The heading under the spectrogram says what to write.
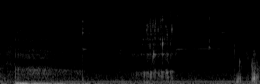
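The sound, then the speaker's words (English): Someone takes a quick drink of water, with soft sipping and swallowing sounds, faint wet clicks and a small gulp near the end, against a low background hum. “Well, let me clear my throat and take a drink of water.”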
